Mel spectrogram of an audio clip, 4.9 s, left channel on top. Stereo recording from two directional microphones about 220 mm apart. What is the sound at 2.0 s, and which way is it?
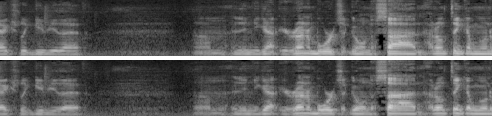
Speech, 20° right (ahead or behind).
